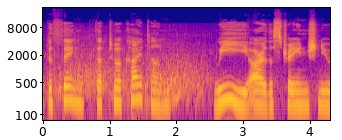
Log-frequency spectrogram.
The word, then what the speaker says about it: chiton: These are chitons. Some North Americans pronounce it chiton, but I will honor the Greek origin of the word and stick with chiton.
